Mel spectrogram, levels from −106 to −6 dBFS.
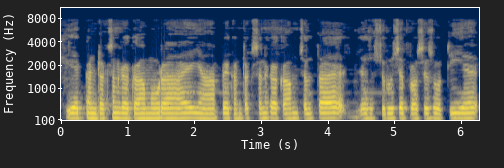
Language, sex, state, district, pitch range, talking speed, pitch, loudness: Hindi, male, Uttar Pradesh, Hamirpur, 140-145 Hz, 180 wpm, 145 Hz, -16 LUFS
